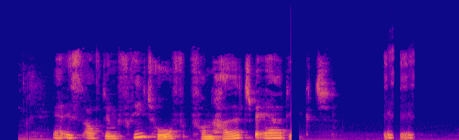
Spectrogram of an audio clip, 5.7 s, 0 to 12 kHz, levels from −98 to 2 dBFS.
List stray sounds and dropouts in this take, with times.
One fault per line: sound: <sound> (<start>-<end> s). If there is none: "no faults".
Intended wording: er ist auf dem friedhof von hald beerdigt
sound: dropout (3.6-3.7 s)
sound: laugh (4.8-5.2 s)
